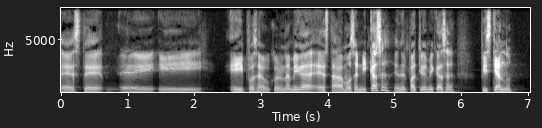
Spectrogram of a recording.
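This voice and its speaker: Speaking fairly slowly, a man uses lively intonation in a fairly high pitch. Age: 30s. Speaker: podcast host. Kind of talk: casual chat.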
